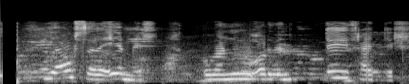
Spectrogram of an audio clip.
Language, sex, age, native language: Icelandic, female, 12, Icelandic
